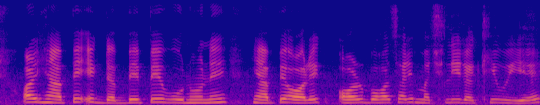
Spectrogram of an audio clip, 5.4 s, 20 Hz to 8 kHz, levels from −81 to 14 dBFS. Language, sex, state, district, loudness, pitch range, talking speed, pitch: Hindi, female, Chhattisgarh, Kabirdham, -27 LUFS, 225-250 Hz, 200 wpm, 240 Hz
